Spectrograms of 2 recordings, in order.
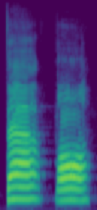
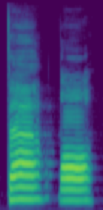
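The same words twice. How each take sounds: The two takes are said the same way.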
